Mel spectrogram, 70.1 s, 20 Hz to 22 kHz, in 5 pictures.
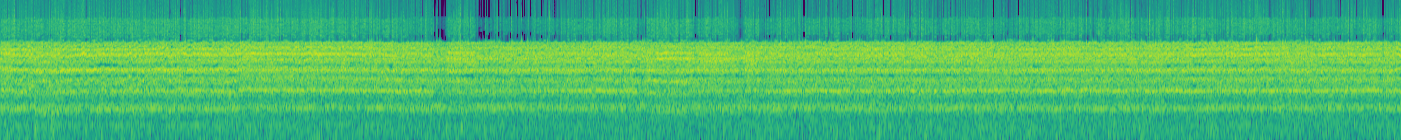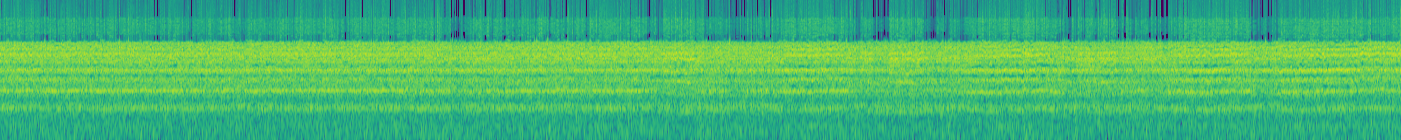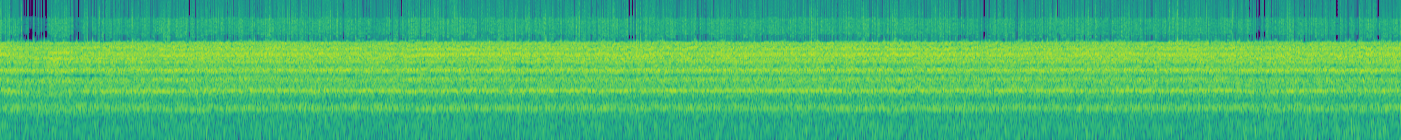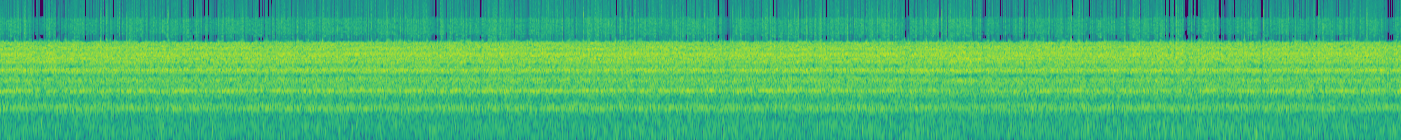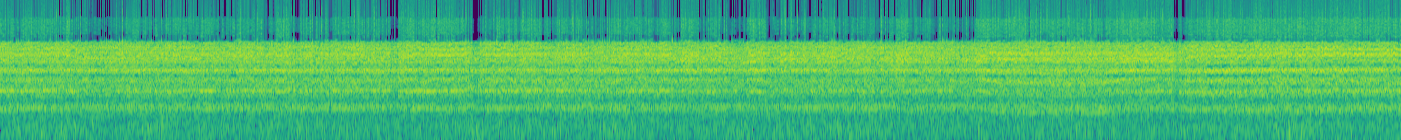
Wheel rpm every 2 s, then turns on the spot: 210, 230, 230, 230, 230, 230, 230, 230, 240, 230, 230, 220, 220, 220, 220, 230, 230, 240, 230, 230, 230, 230, 230, 240, 230, 230, 230, 240, 230, 230, 230, 230, 230, 220, 210.
none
